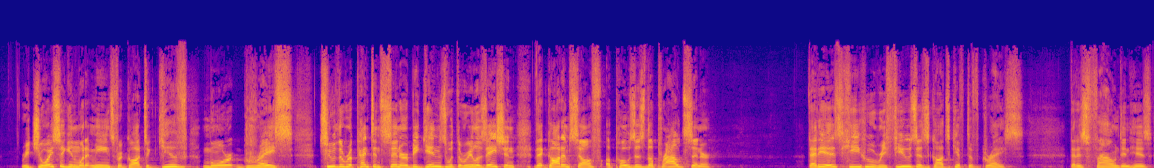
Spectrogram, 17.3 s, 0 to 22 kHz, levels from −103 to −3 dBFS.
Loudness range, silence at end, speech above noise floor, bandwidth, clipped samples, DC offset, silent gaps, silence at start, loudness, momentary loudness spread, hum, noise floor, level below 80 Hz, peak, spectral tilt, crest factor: 4 LU; 0.05 s; 50 dB; 16.5 kHz; under 0.1%; under 0.1%; none; 0.35 s; -18 LUFS; 8 LU; none; -68 dBFS; -68 dBFS; -2 dBFS; -3.5 dB/octave; 16 dB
